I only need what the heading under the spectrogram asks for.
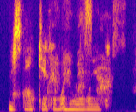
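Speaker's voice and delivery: ghostly whisper. Pretending to be ghosts making creepy noises, in a ghostly whisper. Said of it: "Little whispers".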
